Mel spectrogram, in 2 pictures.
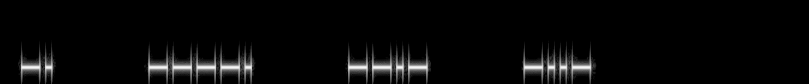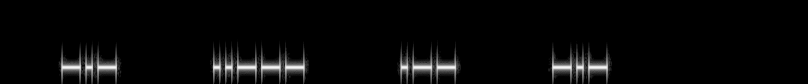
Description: Morse code, heard as a keyed tone, about 20 wpm, spaced as for 7 wpm, 800 Hz. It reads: N9QX K2WK
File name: arrl / Call-Sign Drill-10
